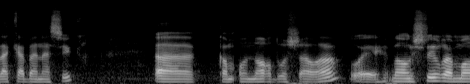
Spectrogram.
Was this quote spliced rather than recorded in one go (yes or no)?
yes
